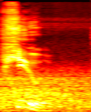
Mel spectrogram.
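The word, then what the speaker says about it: Pugh: Pew, spelled P-U-G-H.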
